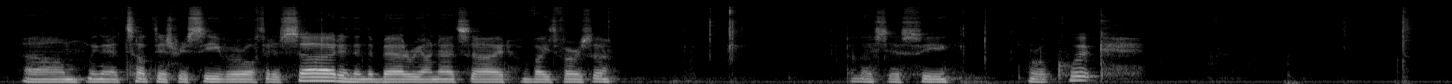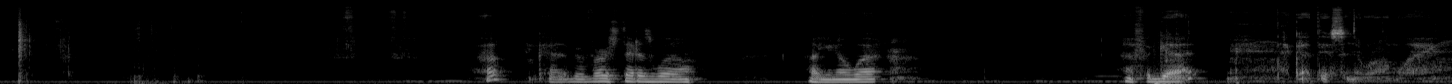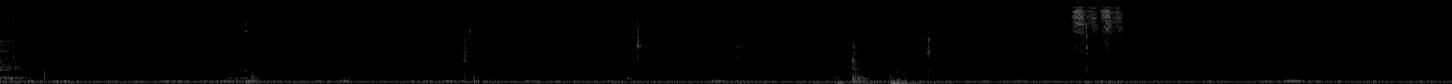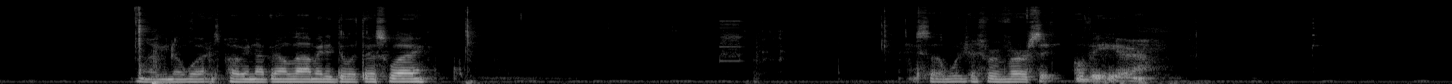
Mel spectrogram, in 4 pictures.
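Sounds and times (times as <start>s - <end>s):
low steady hum: 0.0s - 58.0s
clicks of plastic parts handled: 6.7s - 8.6s
plastic parts clicking and rubbing: 34.8s - 38.4s.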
